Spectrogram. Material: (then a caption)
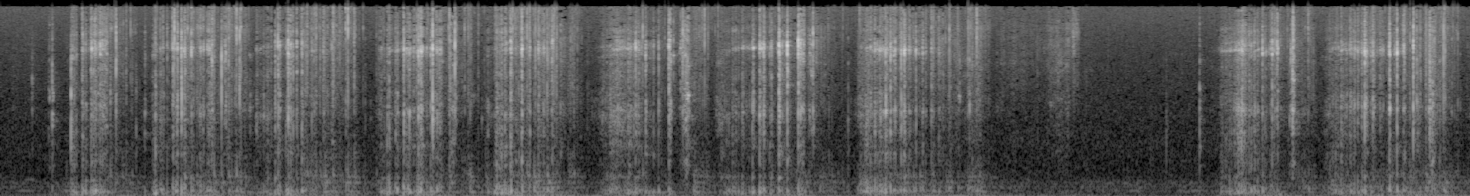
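Soap. A rounded, solid purple bar of soap held in the hand is shaved and carved with a metal blade. Repeated bursts of crisp, bright scraping and shaving sound over a soft low rumble, with a quieter pause before the carving resumes.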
